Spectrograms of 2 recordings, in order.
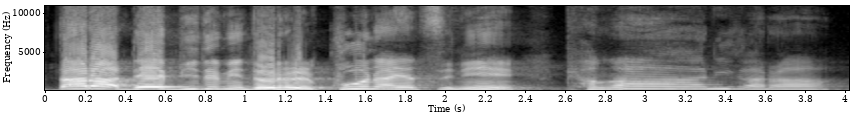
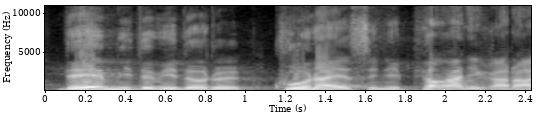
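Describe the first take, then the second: First: 딸아 called out loud at the start, the verse declared louder; proclaimed verse. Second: Said in the usual way. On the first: Acted. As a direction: boom out 딸아 and proclaim the whole verse. Preacher proclaims the key verse. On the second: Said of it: "여기 같이 해요".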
